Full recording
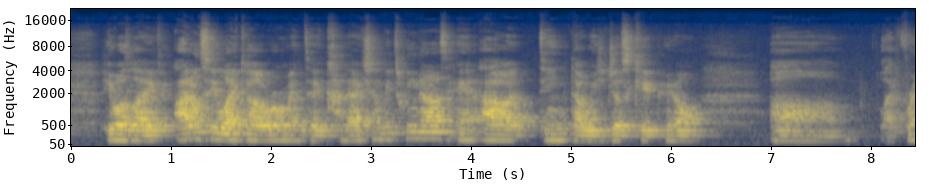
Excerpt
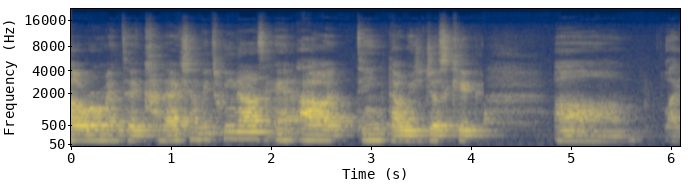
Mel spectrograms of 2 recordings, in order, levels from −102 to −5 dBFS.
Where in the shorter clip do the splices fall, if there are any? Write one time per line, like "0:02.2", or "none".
0:04.2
